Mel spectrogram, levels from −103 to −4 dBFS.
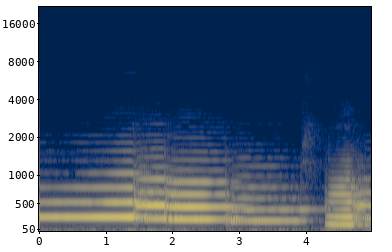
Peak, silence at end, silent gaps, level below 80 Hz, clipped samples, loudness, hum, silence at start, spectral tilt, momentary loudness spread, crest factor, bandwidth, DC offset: -16 dBFS; 0 s; none; -64 dBFS; under 0.1%; -29 LUFS; none; 0 s; -14.5 dB/octave; 14 LU; 12 dB; 2.1 kHz; under 0.1%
